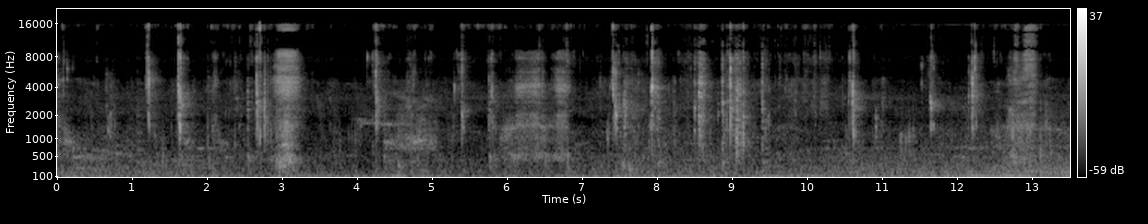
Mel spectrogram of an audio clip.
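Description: Close-miked chewing and wet mouth smacks of someone eating rice and curry by hand, with scattered soft clicks throughout and a louder burst about three seconds in.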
